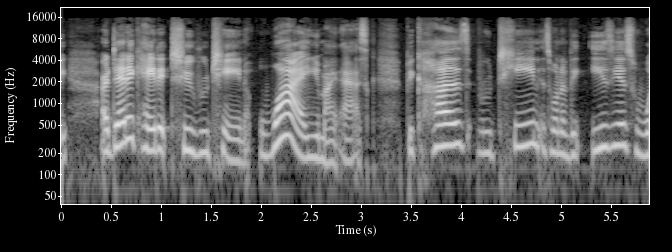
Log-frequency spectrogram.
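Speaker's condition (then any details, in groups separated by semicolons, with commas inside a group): No condition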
